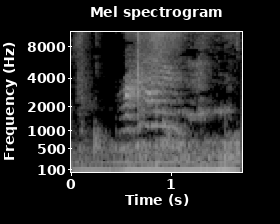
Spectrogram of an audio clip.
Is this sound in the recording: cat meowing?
yes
